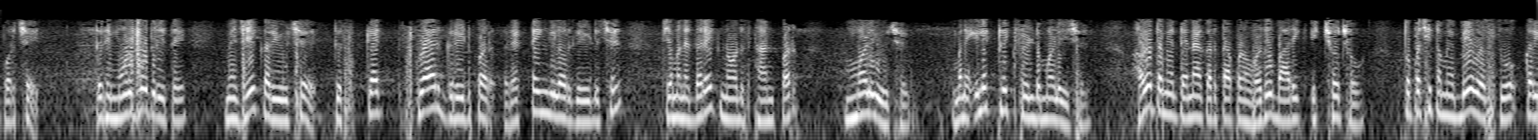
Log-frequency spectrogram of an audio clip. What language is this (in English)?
Gujarati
